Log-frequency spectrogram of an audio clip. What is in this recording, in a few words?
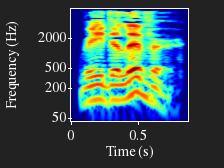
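"redeliver", English, British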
